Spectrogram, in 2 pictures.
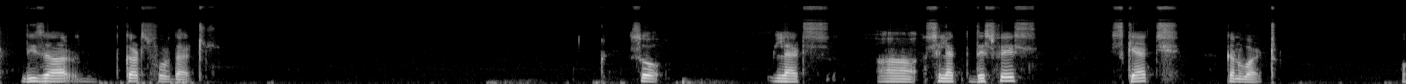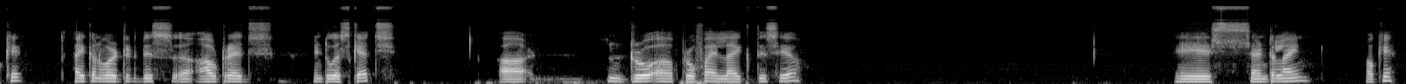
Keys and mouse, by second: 7.1 click, 7.9 middle click, 9.4 click, 10.8 click, 12.0 click, 14.1 click, 15.5 click, 16.7 click, 18.2 click, 19.8 click, 22.6 click, 23.0 right click, 23.5 click, 24.9 click, 26.1 click, 27.8 right click.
